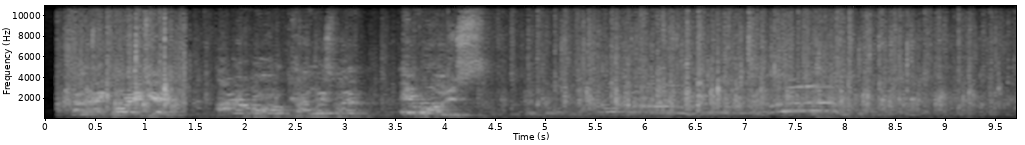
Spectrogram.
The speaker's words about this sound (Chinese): 罗伊斯特地到民进党美西党部的欢迎参会上跟苏贞昌打招呼，受到会场300多位民进党支持者的鼓掌欢呼。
